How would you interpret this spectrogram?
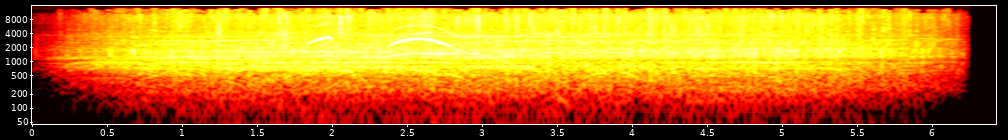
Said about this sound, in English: Our act meets with cheers and whistles of approval from the students.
